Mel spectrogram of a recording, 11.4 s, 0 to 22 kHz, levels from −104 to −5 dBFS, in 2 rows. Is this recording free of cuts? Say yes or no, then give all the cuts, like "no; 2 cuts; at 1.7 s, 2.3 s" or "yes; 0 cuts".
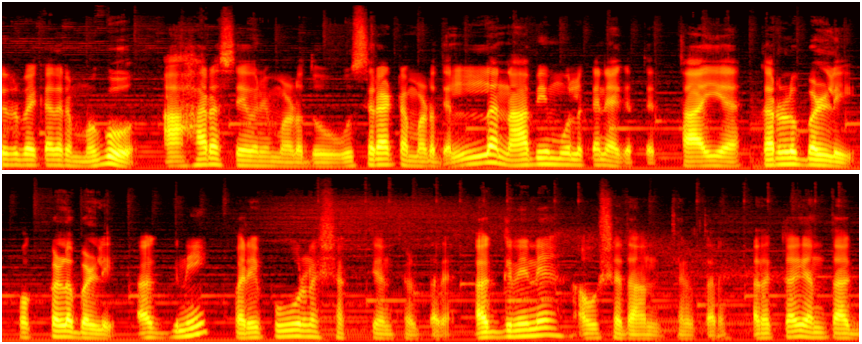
no; 4 cuts; at 5.0 s, 6.6 s, 8.8 s, 10.5 s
